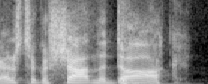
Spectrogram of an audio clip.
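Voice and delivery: loud, high, bellowing cartoon character voice. Imagining a cartoon character on Wheel of Fortune: Peter Griffin voice. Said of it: "Can you do your Peter Griffin again?".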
